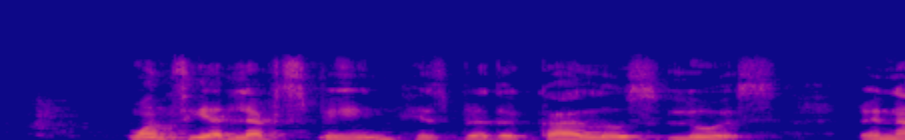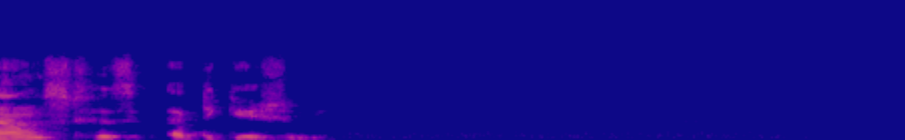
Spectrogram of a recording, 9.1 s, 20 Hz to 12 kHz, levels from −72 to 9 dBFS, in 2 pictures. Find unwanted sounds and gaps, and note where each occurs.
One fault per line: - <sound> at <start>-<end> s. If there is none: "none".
none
